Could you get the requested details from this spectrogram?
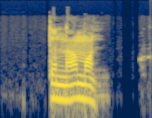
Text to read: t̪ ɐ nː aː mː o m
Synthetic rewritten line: t̪ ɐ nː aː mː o n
